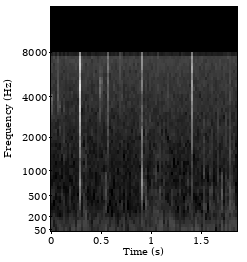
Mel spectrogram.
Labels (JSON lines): {"label": "biophony, knock croak", "recorder": "SoundTrap 300"}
